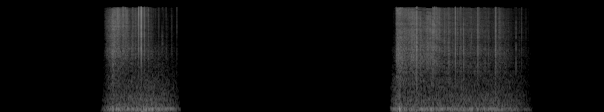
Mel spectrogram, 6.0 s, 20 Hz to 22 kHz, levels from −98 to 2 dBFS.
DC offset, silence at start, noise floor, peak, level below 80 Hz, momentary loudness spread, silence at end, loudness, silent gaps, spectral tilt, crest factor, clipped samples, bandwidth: under 0.1%; 1.05 s; under -90 dBFS; -8 dBFS; -78 dBFS; 19 LU; 0.8 s; -44 LUFS; 1.81-3.88 s; -1 dB/octave; 44 dB; under 0.1%; 17 kHz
